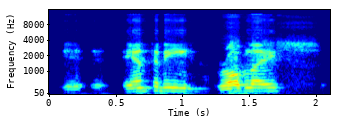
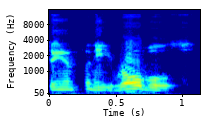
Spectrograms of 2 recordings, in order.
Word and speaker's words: Anthony Robles: Anthony Robles, at least that's how it's pronounced if you're in Arizona State country where Minico is. If you're back east, it's Anthony Robles.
